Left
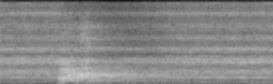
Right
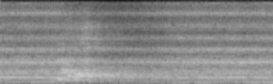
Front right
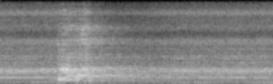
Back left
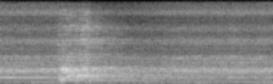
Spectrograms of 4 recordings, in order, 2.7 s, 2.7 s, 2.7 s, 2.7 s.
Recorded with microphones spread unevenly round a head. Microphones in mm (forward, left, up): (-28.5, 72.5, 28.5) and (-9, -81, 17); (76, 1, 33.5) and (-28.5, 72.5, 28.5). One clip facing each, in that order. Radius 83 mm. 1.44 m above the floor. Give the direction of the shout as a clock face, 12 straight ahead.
No shout in this recording.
